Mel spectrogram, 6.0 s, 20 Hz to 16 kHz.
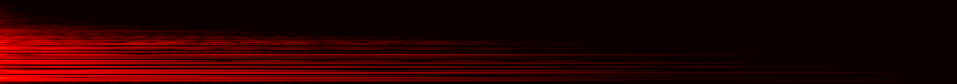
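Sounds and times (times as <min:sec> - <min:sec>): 
minor chord for ear training: 0:00.0 - 0:05.4.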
